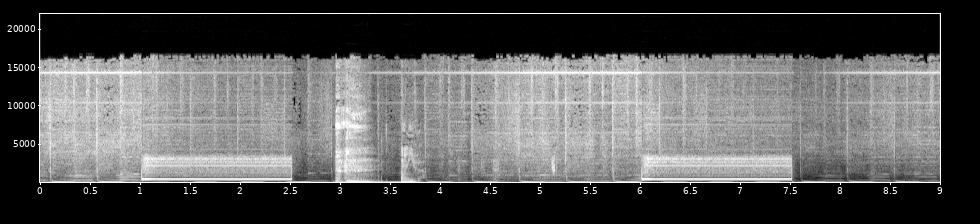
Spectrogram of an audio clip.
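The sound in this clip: Electronic telephone tones as a call is placed from a radio studio during a call-in game: two long, steady, bright tones with a quick sweeping burst between them, all over a thumping music bed.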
